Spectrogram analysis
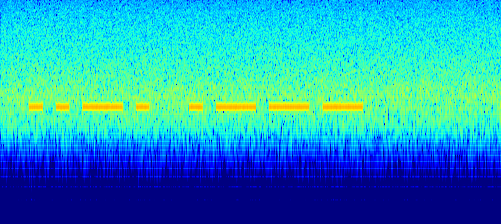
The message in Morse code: FJ

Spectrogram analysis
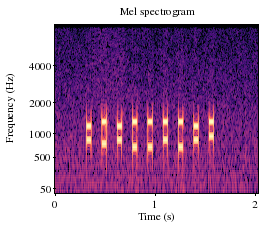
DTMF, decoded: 757228270

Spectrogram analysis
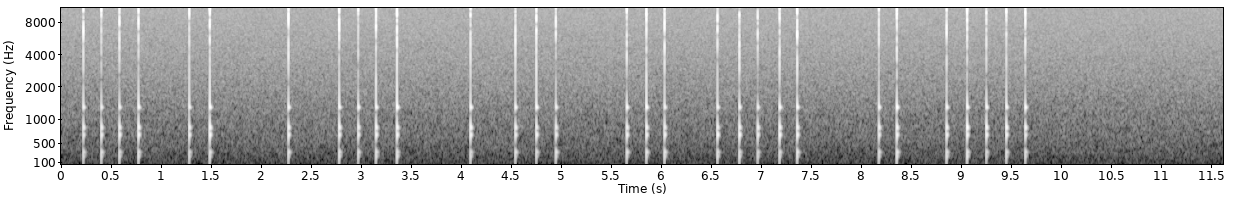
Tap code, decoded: RDCPJ

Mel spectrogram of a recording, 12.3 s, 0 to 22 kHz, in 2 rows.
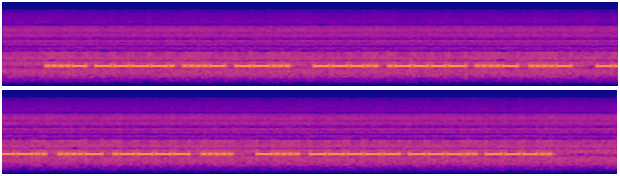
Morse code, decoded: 4947 8144 8415 6088

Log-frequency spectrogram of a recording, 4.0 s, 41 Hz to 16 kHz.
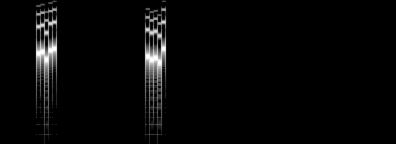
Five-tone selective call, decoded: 89400 64522

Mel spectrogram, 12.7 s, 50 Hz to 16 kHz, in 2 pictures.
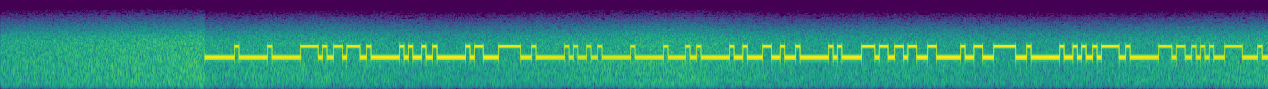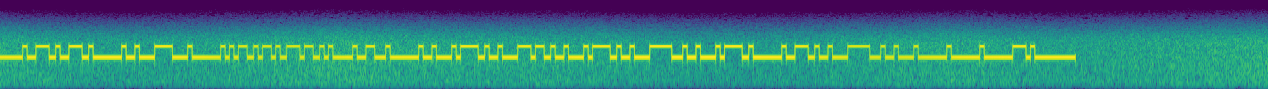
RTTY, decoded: FBTFK0X LVWTJE YOAA9SD XW3 353A5H

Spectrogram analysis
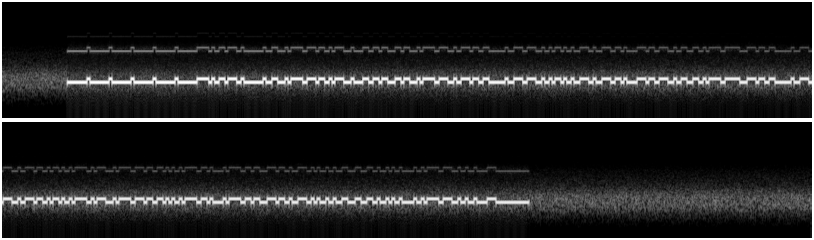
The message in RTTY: WE ZULLEN VANDAAG NIET VAN DEZE REGEL AFWIJKEN.

